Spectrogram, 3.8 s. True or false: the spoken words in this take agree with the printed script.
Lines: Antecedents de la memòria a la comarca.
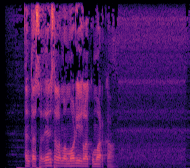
true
